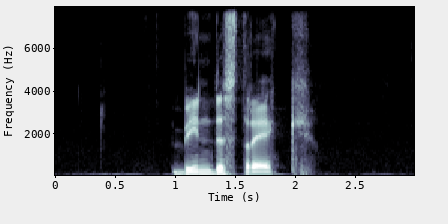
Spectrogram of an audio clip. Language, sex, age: Norwegian, male, 45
